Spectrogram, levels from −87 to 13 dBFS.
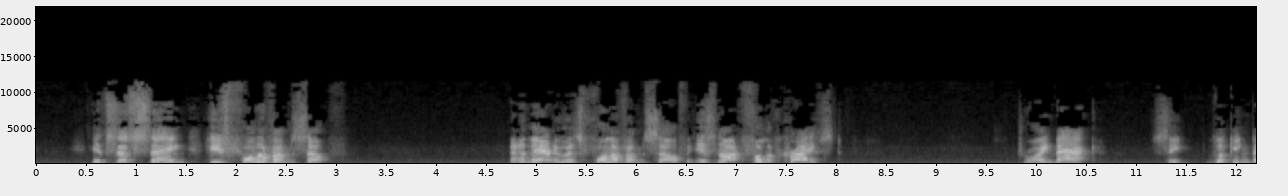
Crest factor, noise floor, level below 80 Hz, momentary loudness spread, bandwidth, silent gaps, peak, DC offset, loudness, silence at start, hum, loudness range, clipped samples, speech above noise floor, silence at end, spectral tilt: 20 dB; -58 dBFS; -64 dBFS; 13 LU; 11.5 kHz; none; -2 dBFS; under 0.1%; -21 LUFS; 0.55 s; none; 4 LU; under 0.1%; 37 dB; 0 s; -1.5 dB/octave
